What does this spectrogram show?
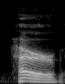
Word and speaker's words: herb: It's herb. It's herb. The H is silent, mister.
